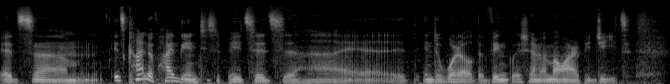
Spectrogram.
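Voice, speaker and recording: This man has a fairly low pitch and a non-native accent. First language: not English. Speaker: game streamer and esports commentator. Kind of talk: live stream chat. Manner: halting, many fillers and repetitions.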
